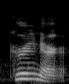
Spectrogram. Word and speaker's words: Gruener: you say your last name at Gruner greener okay Hylton greater today thank you yeah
